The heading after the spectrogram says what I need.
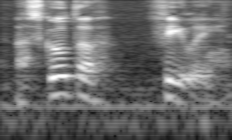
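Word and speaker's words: Ausculta fili: it's a sculpta fili a sculpto phili is how it's pronounced and what that said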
